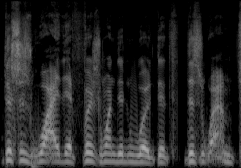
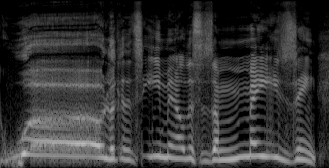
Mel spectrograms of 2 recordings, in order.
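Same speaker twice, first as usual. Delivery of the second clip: excited outburst; 9 semitones higher, slower than usual. Retold or imitated. Host reading listeners' emails, thrilled and shouting. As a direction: gasp with delight at the inbox. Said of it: "it's like".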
